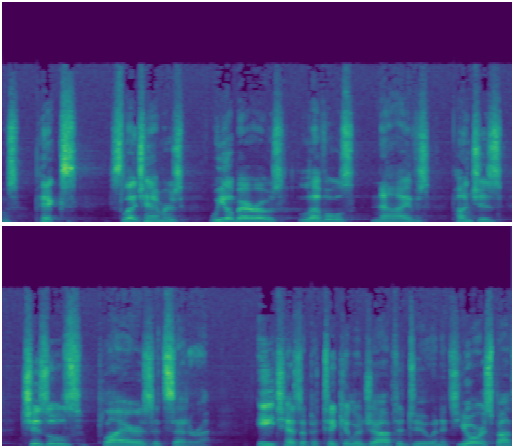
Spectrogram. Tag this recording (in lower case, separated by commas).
speech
